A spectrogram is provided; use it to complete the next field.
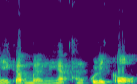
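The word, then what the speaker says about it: Glico: ครับเป็น จี้ Li co ทำไม เรา อ่าน ว่า กูลิโกะ ยิง เป็น ตรีโกะ มาก กว่า นะ ซึ่ง มัน แถม มา จาก คำ ว่า ไกลโคเจน คือ Gly cogen มัน ก็ มัน ก็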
